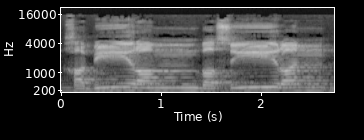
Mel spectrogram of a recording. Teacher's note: خا زبر خا، با یا زیر بی، خبی، را میم دو زبر رم، خبیرم، با زبر با، خبیرم با، صاد یا زیر سی، خبیرم بصی، را دو زبرن، خبیرم بصیرن۔ دیکھیں اس میں نون تنوین کو ہم نے میم سے بدل دیا اور اقلاب میں غنہ بھی کرنا ہے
